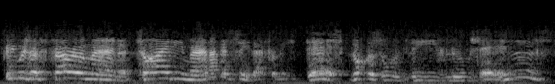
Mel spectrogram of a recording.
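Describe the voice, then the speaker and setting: A man's voice: very high-pitched, expressive, normal speed, vocal fry, noisy background, heavily acted. An actor playing a blunt male police inspector in a radio drama, probing and sardonic, turning threatening when a witness holds back. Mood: pressing. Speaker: police detective questioning a witness. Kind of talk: 1970s-80s radio drama acting.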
